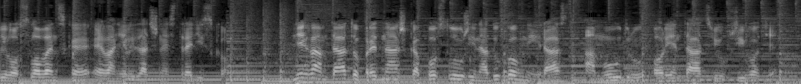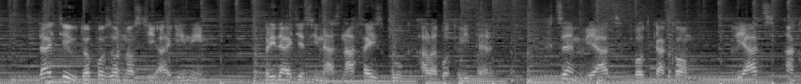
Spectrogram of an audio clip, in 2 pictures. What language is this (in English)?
Slovak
